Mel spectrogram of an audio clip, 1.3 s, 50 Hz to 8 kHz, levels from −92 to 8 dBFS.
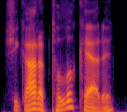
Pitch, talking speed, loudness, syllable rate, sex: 120 Hz, 330 wpm, -20 LUFS, 6.5 syllables/s, male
